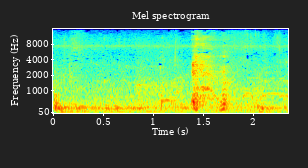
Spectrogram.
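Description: A person coughing: two quick coughs about one and a half seconds in, the first the sharper and louder.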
